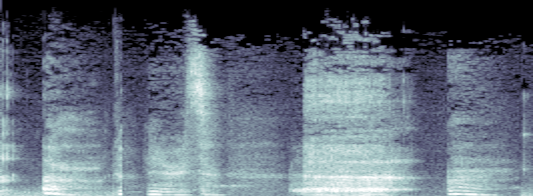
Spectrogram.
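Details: Repeated burping: three long, loud, voiced belches with a low droning pitch, separated by short pauses.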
